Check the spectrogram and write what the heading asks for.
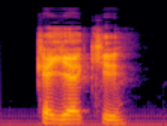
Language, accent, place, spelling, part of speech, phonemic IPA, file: French, France, Lyon, kayaker, verb, /ka.ja.ke/, LL-Q150 (fra)-kayaker.wav
- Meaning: to kayak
